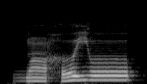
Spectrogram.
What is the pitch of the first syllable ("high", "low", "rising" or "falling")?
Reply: low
